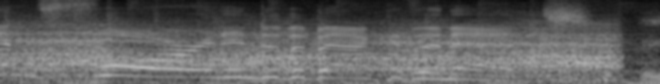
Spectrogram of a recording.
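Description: Live game audio: a play-by-play commentator's voice over crowd noise at the stadium as a goal goes in.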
